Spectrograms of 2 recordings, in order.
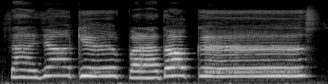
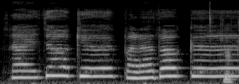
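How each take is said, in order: First: It is said loudly, with lively energy. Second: It is said quietly, with little energy.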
